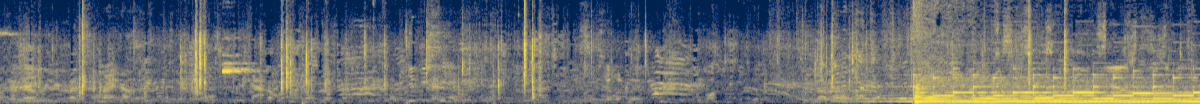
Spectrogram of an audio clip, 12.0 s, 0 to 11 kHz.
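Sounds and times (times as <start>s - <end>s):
voices on football pitch: 0.0s - 9.2s
music: 8.8s - 12.0s.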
